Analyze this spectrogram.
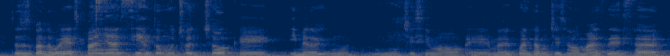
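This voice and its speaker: At a moderate pace and with hardly any pauses, a woman talks through audible room echo and noticeable background noise. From Ecuador, then Spain from age 11. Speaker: immigrant guest sharing life story. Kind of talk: interview conversation. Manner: hesitant, many fillers.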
